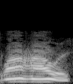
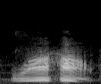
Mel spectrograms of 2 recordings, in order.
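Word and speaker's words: Hòa Hảo: That's spelled Wahao is H-O-A. Hyphen H-A-O, Wahao, is the way it's pronounced.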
